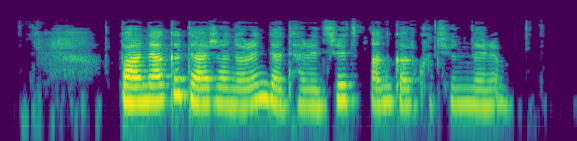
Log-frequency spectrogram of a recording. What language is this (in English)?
Armenian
